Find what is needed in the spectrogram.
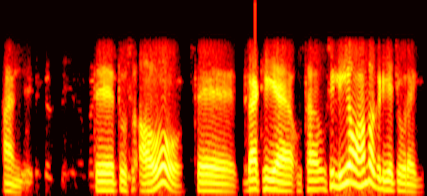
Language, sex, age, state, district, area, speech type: Dogri, male, 45-60, Jammu and Kashmir, Kathua, urban, conversation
